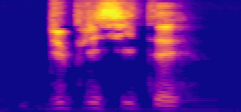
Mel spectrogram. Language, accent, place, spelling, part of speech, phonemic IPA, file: French, France, Lyon, duplicité, noun, /dy.pli.si.te/, LL-Q150 (fra)-duplicité.wav
- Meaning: 1. duplicity (intentional deceptiveness) 2. duality; twoness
